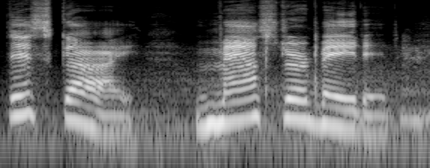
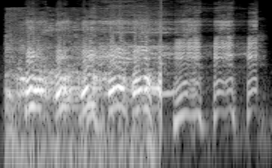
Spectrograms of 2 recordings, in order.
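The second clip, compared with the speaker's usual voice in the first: loud laugh; 9 semitones higher, 7 dB louder than usual. Real, not acted. Laughing at the memory.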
